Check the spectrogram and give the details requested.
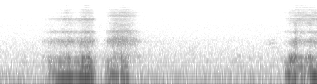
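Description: Two deep, rumbling snores during inhalation, a quiet pause, then a third snore starting; a low, fluttering sleep snore.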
